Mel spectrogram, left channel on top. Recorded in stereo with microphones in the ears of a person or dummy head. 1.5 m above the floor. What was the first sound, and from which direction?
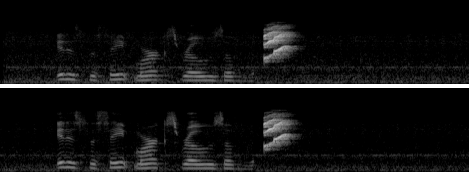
A woman speaking, 30° right (ahead or behind).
